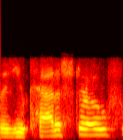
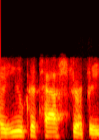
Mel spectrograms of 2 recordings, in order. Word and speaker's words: eucatastrophe: And Tolkien's point was that the storyteller incorporates a moment in the tale that is known as the eucatastrophe or the eucatastrophe. You'll hear it pronounced different ways.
